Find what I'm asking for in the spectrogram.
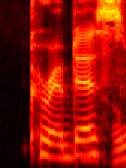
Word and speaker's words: Charybdis: And that's how they pronounce it. – Charybdis. – Yeah.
